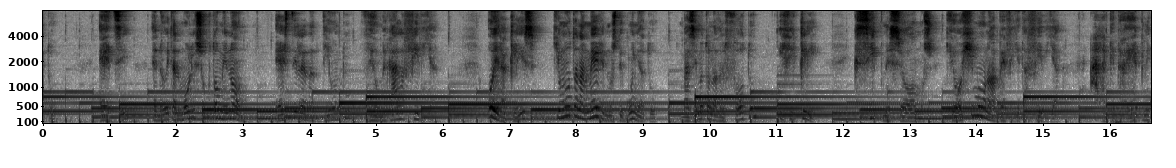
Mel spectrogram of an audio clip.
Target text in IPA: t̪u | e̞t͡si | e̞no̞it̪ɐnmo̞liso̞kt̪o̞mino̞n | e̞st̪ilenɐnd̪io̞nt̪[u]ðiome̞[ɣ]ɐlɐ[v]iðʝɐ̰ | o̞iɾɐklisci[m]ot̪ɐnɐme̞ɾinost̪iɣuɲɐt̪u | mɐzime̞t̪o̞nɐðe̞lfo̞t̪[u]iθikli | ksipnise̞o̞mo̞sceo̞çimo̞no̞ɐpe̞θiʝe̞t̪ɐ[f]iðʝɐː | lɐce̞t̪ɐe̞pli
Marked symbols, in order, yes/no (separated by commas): yes, yes, no, yes, yes, yes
